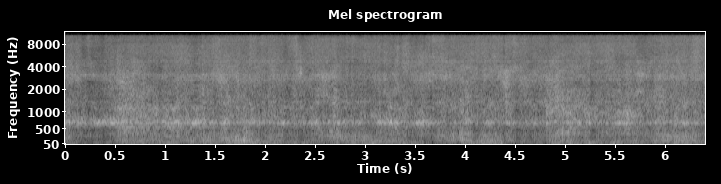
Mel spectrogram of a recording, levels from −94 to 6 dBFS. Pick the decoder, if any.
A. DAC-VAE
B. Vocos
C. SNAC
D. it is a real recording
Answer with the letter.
C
